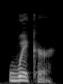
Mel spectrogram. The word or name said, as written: wicker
